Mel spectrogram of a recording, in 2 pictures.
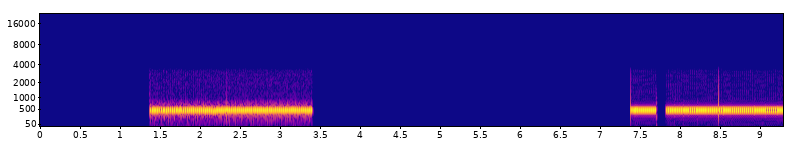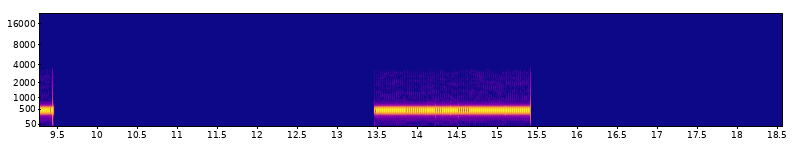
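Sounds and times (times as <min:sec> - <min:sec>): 
telephone dial tone while placing a call back: 0:01.4 - 0:03.5, 0:07.4 - 0:09.5, 0:13.5 - 0:15.5.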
